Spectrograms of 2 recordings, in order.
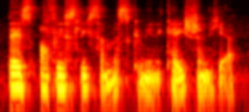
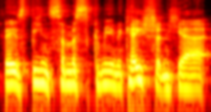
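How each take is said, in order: First: Low, quiet dig on "obviously"; quietly loaded, with "obviously" implying blame; pointed remark. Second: Said in the usual way. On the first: Shown as a demonstration. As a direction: drop the voice and slip in "obviously" as a reproach. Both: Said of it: "because there's a big difference between".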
